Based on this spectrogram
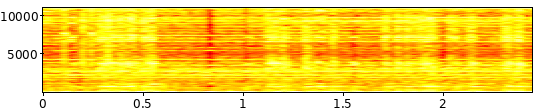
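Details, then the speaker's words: Same old Compaq system's hard drive later in the boot: soft regular seek ticks over a steady spin-up whir, with no grinding or clunks; it now sounds like it's working fine. "either way I'm absolutely amazed that that hard drive made it through sounds like it's working fine now"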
